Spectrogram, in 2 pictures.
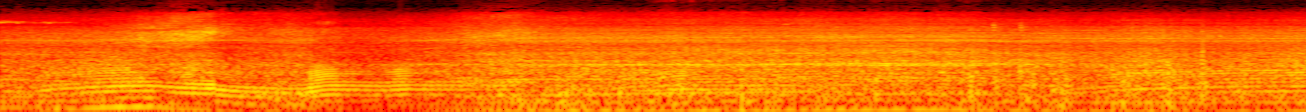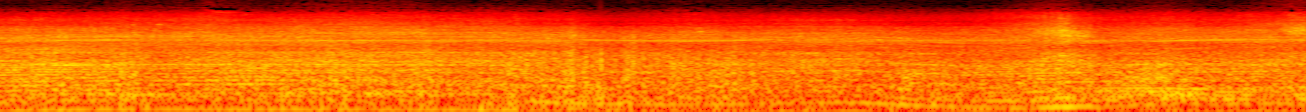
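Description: Other vehicles' engines pass nearby in traffic.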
